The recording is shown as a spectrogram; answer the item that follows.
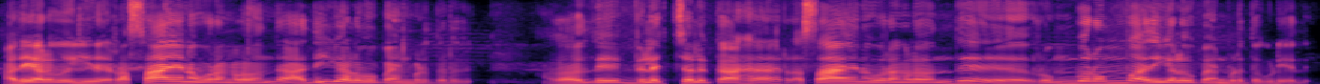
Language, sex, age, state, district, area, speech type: Tamil, female, 30-45, Tamil Nadu, Tiruvarur, urban, spontaneous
